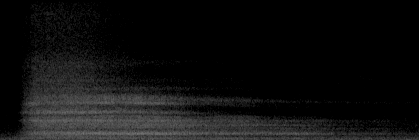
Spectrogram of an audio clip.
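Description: A faint, long, slow breath out through the mouth or nose, starting abruptly and trailing off over about three seconds.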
